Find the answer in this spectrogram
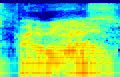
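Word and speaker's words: Piraeus: at the the University of I'm going to butcher the name here. You're going to have to help me. Pereus. Yes, Pyreus.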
